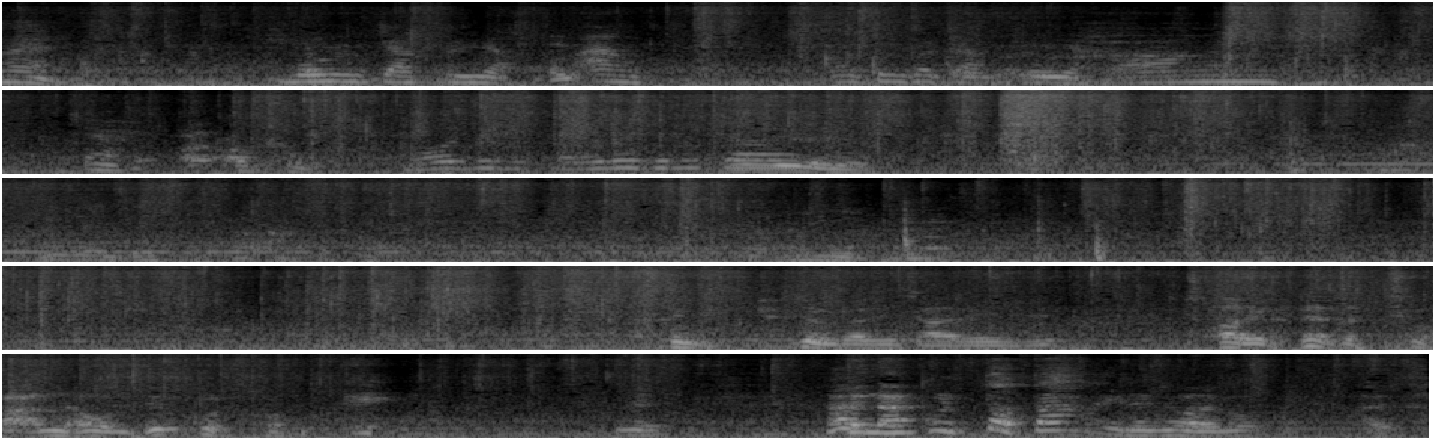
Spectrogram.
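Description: Elderly men and women chat casually close by.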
